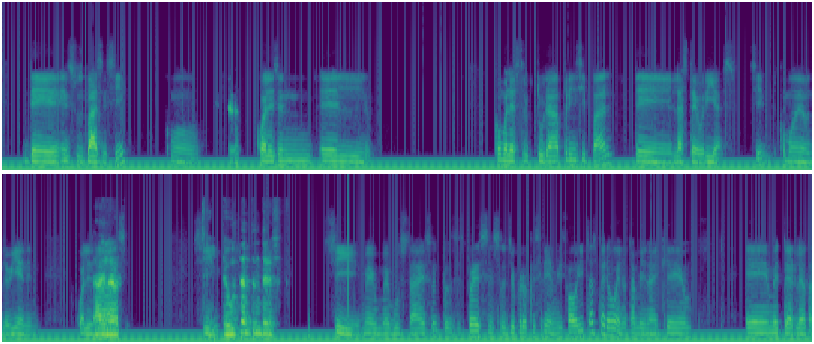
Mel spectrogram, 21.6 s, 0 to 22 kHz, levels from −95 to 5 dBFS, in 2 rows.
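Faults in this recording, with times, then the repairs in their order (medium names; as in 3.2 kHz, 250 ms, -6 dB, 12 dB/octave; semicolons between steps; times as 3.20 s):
crackle 40 per s -29 dBFS
hum 60 Hz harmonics 4 -30 dBFS
1.12 s: pop -3 dBFS
9.12 s: dropout 4.2 ms
15.41 s: pop -5 dBFS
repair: de-click; de-hum 60 Hz, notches 4; interpolate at 9.12 s, 4.2 ms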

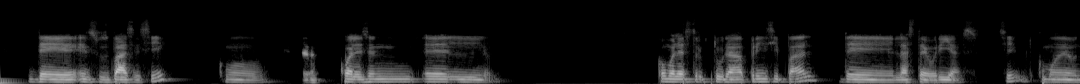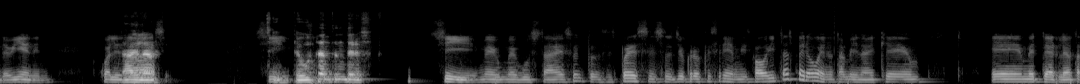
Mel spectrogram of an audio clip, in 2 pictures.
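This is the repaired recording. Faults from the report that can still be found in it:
15.41 s: pop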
